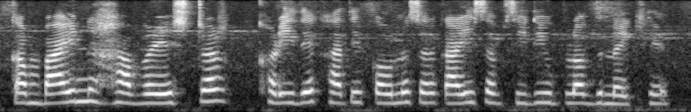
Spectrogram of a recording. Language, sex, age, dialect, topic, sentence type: Bhojpuri, female, 18-24, Northern, agriculture, question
